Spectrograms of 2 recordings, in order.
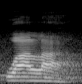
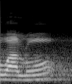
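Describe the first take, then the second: First: The final vowel sounds open, like 'a'. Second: The final vowel sounds rounded, like 'o'. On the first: The speaker calls it right. "utuhkan lam alif" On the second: The speaker calls it wrong. "Wala jangan dibaca walo"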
